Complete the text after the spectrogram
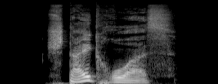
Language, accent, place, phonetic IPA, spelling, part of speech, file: German, Germany, Berlin, [ˈʃtaɪ̯kˌʁoːɐ̯s], Steigrohrs, noun, De-Steigrohrs.ogg
- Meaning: genitive singular of Steigrohr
